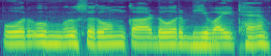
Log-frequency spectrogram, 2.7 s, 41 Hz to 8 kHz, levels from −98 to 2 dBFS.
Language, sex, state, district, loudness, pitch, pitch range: Hindi, male, Haryana, Charkhi Dadri, -14 LUFS, 130 Hz, 125-135 Hz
